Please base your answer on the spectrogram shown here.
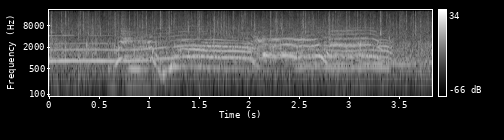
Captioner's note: screams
